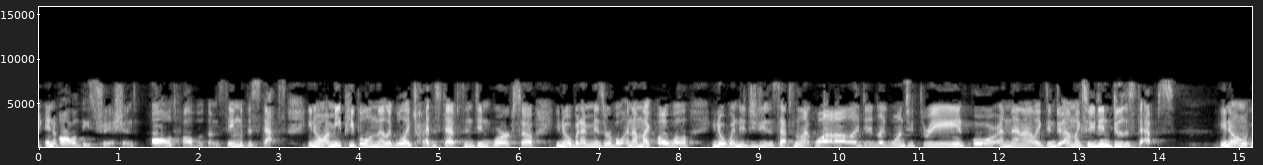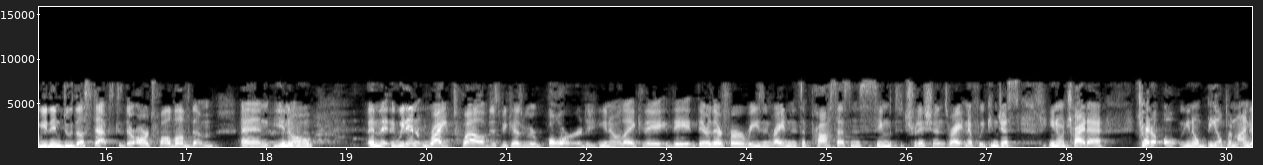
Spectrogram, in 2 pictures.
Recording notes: This is a multiple speaker panel from 2011 at the 53rd ICYPAA.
